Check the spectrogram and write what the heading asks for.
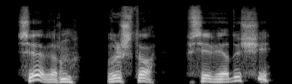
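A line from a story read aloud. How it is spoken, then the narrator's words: Laughing. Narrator (Russian): Я не мог не рассмеяться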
